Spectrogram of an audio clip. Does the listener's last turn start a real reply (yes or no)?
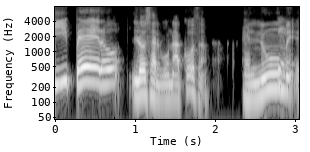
no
